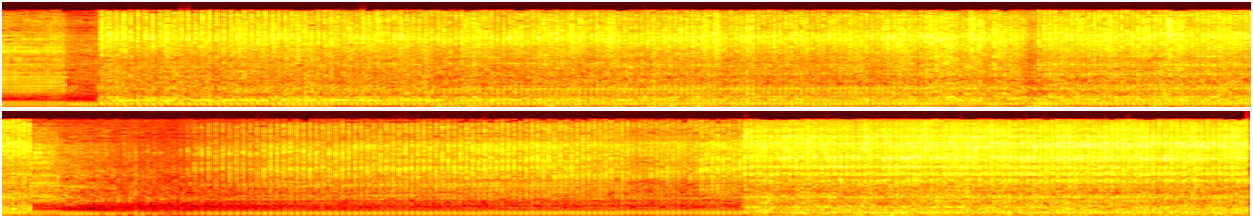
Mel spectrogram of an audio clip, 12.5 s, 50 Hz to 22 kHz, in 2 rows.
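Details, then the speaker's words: Yerf Dog 150cc shifter kart on test drive, temporary oversized wheels: single-cylinder buzzing hard with flat hollow note dipping and recovering under load; running lean. "you can really hear how it's running lean"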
